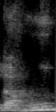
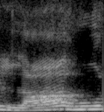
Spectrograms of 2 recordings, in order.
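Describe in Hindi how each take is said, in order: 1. पहला स्वर छोटा रखा जाता है। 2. पहला स्वर लंबा बोला जाता है। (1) "लहू पढ़ना" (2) "ये लाहू नहीं पढ़ना आपने"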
